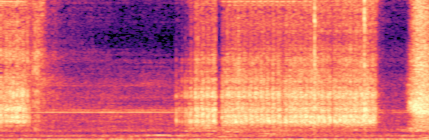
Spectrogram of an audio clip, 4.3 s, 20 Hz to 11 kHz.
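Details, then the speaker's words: Sony MZ-E900 MiniDisc player (late 2001): gritty, sand-like scraping whir in uneven bursts as the sled moves to read while the disc spins without loading; owner suspects the sled motor; opened, cleaned and lubed. "I think it's the sled motor since I'm hearing the sound as the sled moves to try and read the mini disc."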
